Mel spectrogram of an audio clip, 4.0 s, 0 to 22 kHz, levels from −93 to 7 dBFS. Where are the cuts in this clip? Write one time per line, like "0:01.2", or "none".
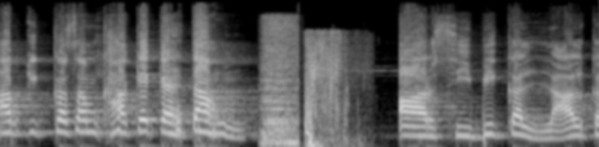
0:01.9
